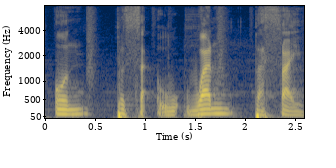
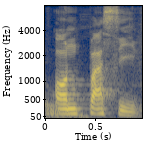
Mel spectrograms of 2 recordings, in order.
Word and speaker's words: OnPassive: Ils viennent nous présenter la compagnie One Passive. C'est ça, monsieur Fernand, j'ai bien prononcé? Bonjour. Pas parfaitement, c'est On Passive.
